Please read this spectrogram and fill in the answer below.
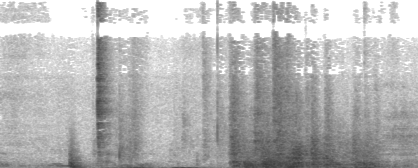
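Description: A thin clear plastic seed-tray dome lid being picked up and handled: a sharp click about a second in, then a couple of seconds of crinkling and scraping plastic.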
